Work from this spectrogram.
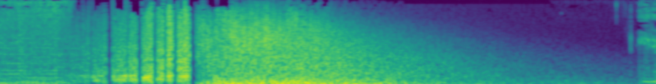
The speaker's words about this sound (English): giant explosion of snow goes around you and the tracks and the whole train shake.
